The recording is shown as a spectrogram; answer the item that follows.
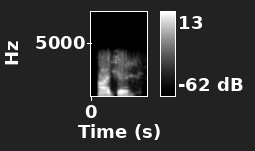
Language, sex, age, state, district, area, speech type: Nepali, female, 30-45, West Bengal, Jalpaiguri, rural, conversation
